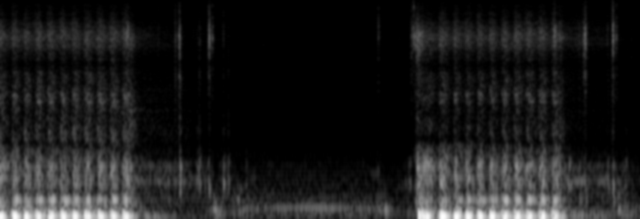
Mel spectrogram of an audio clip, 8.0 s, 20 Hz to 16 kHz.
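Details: Honda Civic EF after OBD0-to-OBD2 wiring swap: steady starter chug about three beats a second, pauses, never catches. Crank, no start; regulator gauge shows no fuel pressure, fuel pump suspected running backwards, plug wet with fuel.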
